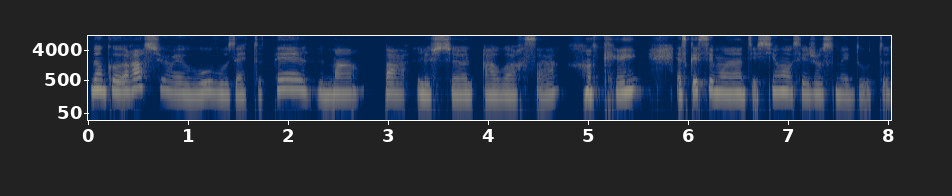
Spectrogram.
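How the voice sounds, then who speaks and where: A woman's voice: medium pitch, steady tone, a little slow, dark tone. A woman in her thirties from Italy with an Italian accent, giving a live online coaching masterclass in a reassuring way with frequent fillers, on a computer mic. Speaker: relationship coach.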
